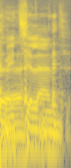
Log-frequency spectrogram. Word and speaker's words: Midtjylland: So we ended up drawing Liverpool, Atalanta, FC Midtjylland in Group D yeah, the, the pronunciation there is uh, Midtjylland.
